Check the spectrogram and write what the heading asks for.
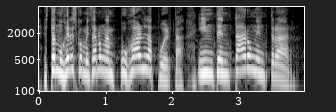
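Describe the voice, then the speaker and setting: A man preaching a sermon in a church, dramatic, dropping to a hush and then rising loud. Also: very high voice, lively intonation, moderate pace, clear, resonant tone. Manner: dramatic, swings from hushed to loud. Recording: echoey church hall.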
